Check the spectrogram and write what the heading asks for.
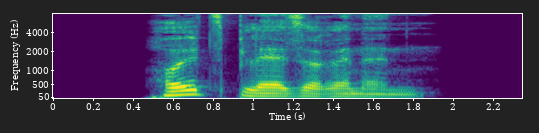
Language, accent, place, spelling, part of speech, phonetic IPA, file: German, Germany, Berlin, beziffere, verb, [bəˈt͡sɪfəʁə], De-beziffere.ogg
- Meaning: inflection of beziffern: 1. first-person singular present 2. first-person plural subjunctive I 3. third-person singular subjunctive I 4. singular imperative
